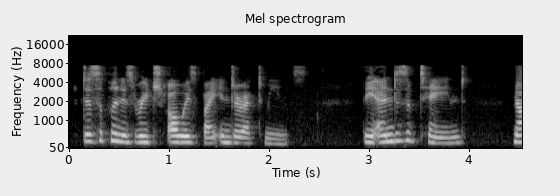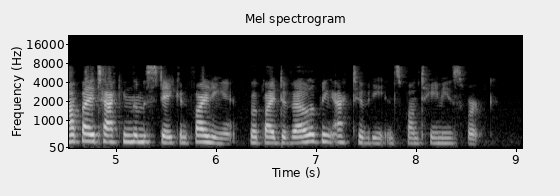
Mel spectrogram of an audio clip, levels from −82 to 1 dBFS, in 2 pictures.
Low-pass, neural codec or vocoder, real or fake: 7.2 kHz; vocoder, 22.05 kHz, 80 mel bands, WaveNeXt; fake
